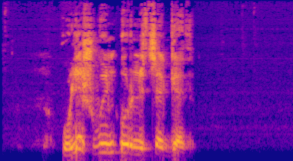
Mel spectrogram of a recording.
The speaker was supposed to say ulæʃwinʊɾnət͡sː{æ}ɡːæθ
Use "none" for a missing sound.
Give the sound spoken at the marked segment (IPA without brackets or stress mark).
æ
